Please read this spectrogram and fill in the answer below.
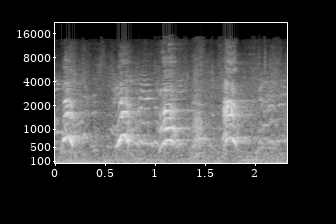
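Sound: dog barking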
